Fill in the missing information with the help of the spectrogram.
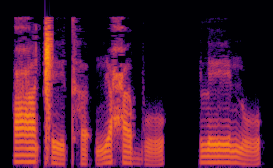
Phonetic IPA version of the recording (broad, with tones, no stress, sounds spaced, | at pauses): ʕ a˦ ǁ e˨˩˦ tʰ ɐ˨˩ ʔ n e˦ ħ ɐ˦ b o˨˩˦ | l eː˦ n o˨˩˦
